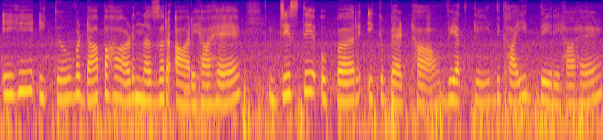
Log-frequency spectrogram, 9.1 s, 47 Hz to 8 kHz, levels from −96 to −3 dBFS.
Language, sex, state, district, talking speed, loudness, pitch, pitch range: Punjabi, female, Punjab, Kapurthala, 120 wpm, -17 LUFS, 215 Hz, 195-235 Hz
